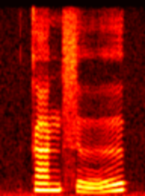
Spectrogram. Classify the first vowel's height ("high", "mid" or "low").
low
